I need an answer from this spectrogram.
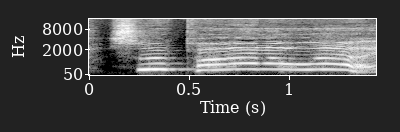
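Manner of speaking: a long, high Subhanallah. Real, not acted. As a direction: sing it out in mock disbelief. Repeat of drawn-out exclamation.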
